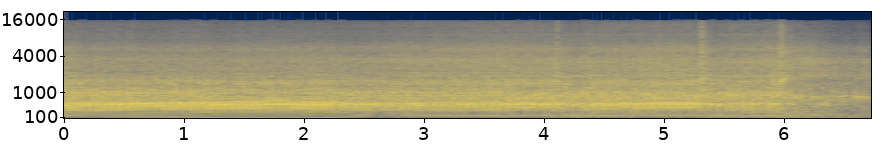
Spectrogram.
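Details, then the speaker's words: Caterham Super Seven after jet changed from 60 F11 to 45 F9 and venturi downsized: even settled idle, steady beat, no misses or pops; vibration reduced, backfires gone. "Also, the vibration of the engine has been reduced a lot! And the backfires that were a problem are no longer there."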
